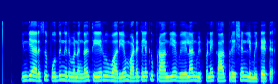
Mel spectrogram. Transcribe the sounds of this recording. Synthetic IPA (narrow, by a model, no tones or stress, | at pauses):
ɪnd̪ɪjaːɾɐsɯpɔðɯnɪɾɯʋɐɳɐŋɡɐɭt̪eːɾʋɯʋaːɾɪjɐmʋɐɽɐkːɪlɐkːɯpɪɾaːnd̪ɪjɐʋeːlaːnʋɪʈ̚pɐɳɐɪkaːɾpɐɾeːʂɐnlɪmɪʈːeɖ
